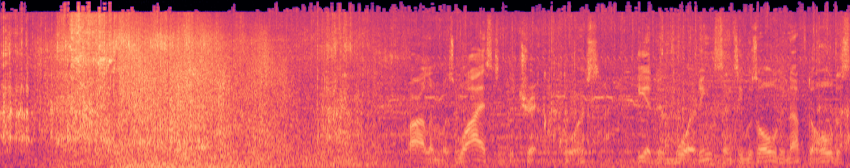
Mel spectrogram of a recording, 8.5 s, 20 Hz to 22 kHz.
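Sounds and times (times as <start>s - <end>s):
fiery burst of small creatures spitting fire: 0.4s - 5.6s
speech: 4.2s - 8.4s.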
